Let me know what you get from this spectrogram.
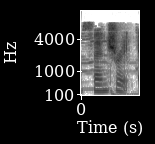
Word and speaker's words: sentry: 那我们把这个 century 的 c 变成 s 的话呢，读音没变， century 依然是 century，但是它的意思就变了。 century， S-E-N-T-R-Y，名词表示哨兵、岗哨的意思。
